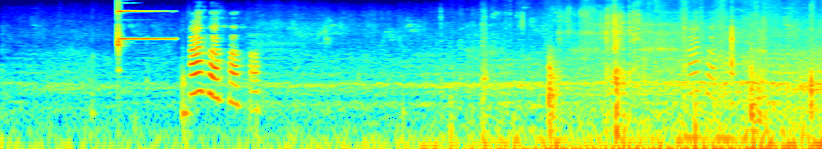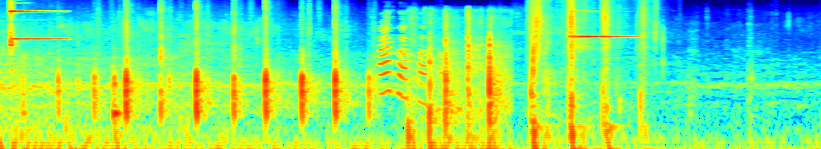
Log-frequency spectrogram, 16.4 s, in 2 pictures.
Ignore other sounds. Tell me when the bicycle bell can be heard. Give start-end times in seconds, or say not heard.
1.1-1.8, 8.3-8.9, 13.9-14.4.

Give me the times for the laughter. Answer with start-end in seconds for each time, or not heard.
1.9-2.6, 6.8-7.3, 12.0-12.7.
